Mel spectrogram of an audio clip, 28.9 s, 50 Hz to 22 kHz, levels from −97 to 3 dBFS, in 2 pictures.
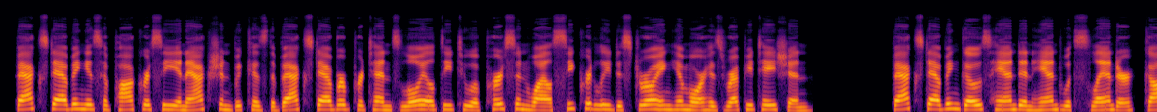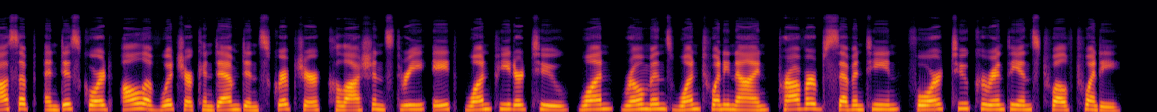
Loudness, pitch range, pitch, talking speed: -18 LUFS, 140-160 Hz, 150 Hz, 110 wpm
